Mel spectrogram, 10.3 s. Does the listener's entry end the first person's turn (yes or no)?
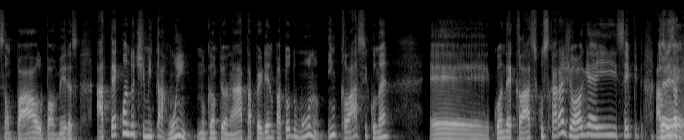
no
